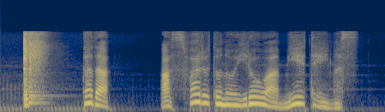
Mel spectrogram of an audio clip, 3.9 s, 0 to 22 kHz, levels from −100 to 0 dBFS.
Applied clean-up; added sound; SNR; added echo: neural mask model RNNoise.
